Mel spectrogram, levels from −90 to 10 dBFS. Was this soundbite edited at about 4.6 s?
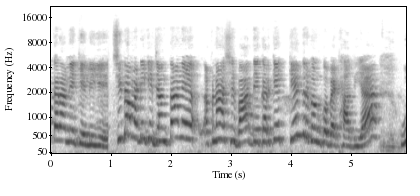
no; 1 cut; at 1.0 s

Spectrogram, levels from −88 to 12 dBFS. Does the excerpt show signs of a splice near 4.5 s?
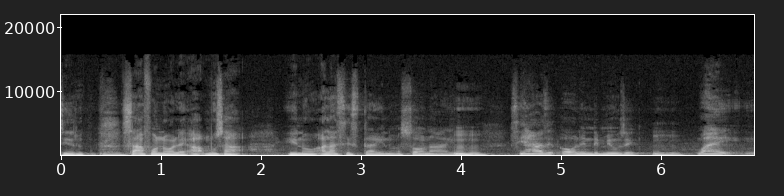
no; 0 cuts

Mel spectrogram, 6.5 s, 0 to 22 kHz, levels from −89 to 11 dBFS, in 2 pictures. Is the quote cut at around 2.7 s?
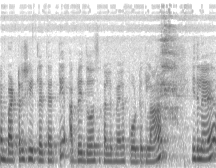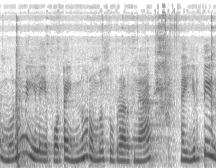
no; 0 cuts

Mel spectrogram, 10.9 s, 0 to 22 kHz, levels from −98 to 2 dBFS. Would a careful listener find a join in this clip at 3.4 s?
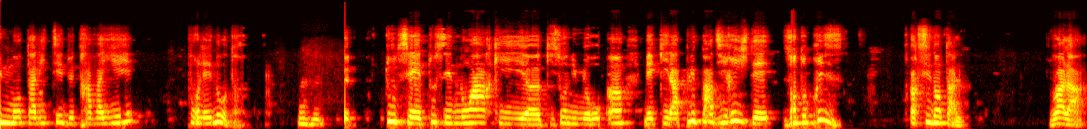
yes; 1 cut; at 3.4 s

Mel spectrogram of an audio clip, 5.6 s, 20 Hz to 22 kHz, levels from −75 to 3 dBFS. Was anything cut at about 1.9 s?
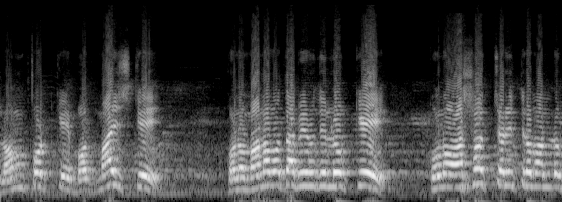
no; 0 cuts

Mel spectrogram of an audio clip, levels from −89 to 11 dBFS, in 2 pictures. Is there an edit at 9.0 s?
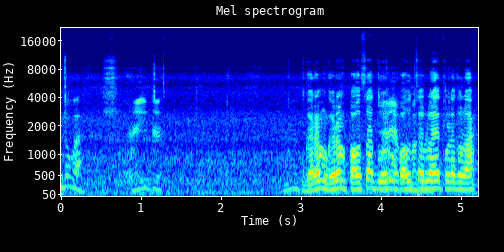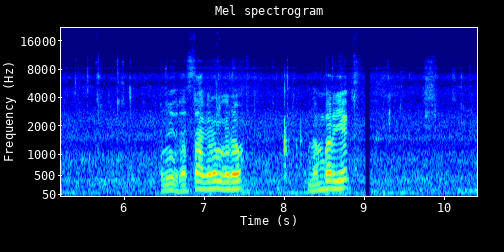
yes; 1 cut; at 9.0 s

